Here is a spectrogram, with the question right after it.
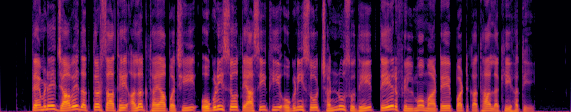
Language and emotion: Gujarati, neutral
